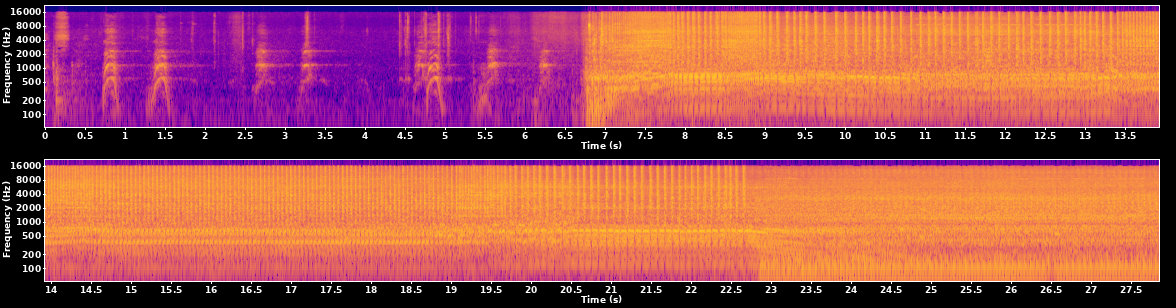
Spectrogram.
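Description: A dog yaps several times. About seven seconds in, a tractor's pull-started petrol pony engine (starting motor) catches and runs at high revs, its pitch rising and falling. Near the end the big diesel it drives turns over, and a low steady drone joins in.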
